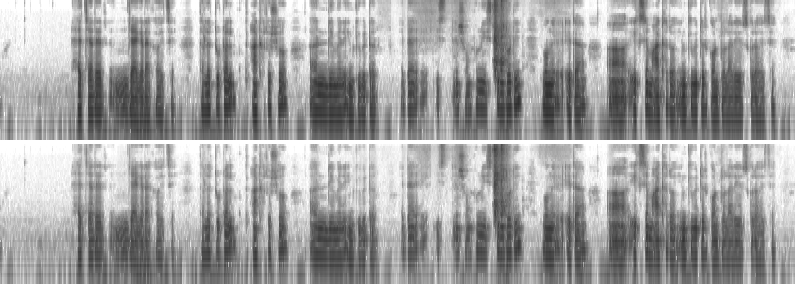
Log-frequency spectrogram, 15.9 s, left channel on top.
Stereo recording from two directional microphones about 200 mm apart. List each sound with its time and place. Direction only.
1.4 s speech: 25° left (ahead or behind)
